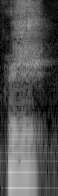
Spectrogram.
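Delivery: "J." as a bare zh, not the letter name; isolated zh sound. Shown as a demonstration. Teacher explaining the sound in brackets, isolated zh. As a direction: hold the consonant "J." as a lone zh. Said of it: "ça veut dire le son".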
